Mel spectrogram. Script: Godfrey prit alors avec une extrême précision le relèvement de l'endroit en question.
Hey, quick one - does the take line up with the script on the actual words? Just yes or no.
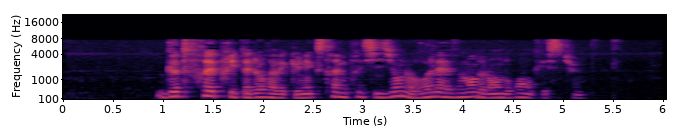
yes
